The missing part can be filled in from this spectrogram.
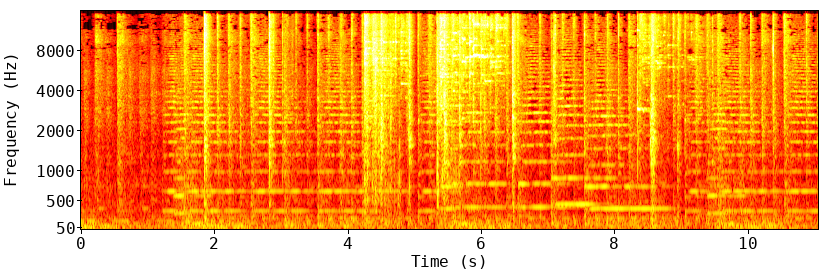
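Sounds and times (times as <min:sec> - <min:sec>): dramatic film score: 0:00.0 - 0:11.0
glass shattering: 0:04.2 - 0:06.6, 0:08.3 - 0:09.3
picture frames crashing on floor: 0:04.2 - 0:06.6.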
